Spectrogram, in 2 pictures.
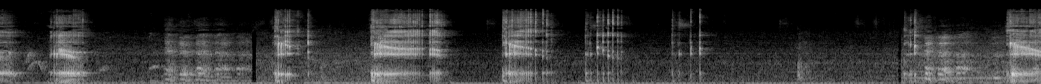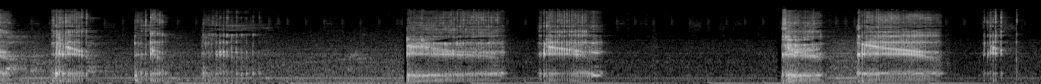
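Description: A long run of loud, deep belches, more than a dozen, with short pauses and a little talk between them; repeated burping.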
